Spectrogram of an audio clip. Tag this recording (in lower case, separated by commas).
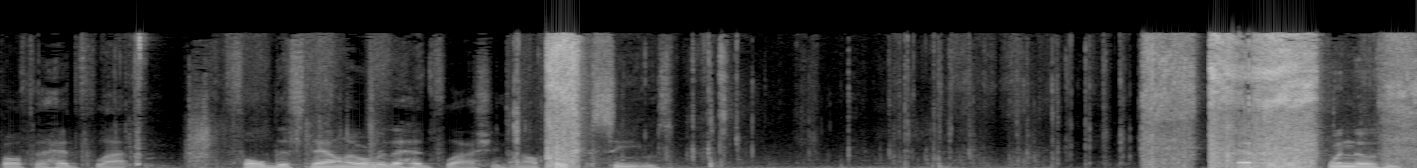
speech, inside a large room or hall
